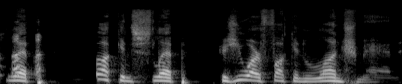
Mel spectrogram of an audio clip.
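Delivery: low, muttered scheming dog; will the squirrel to fall, low and hungry. Retold or imitated. Dog staring at the squirrel, low scheming mutter. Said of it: "the dog is just going".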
